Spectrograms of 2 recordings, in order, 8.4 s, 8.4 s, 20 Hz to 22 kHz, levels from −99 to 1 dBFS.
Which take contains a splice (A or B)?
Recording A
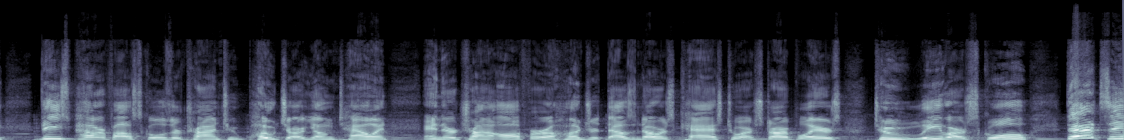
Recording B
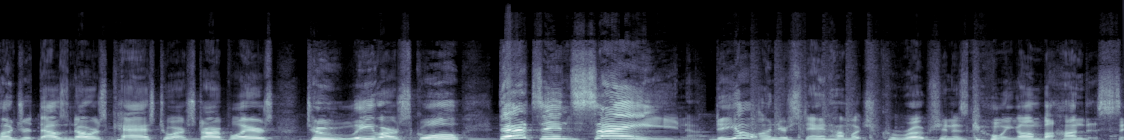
B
